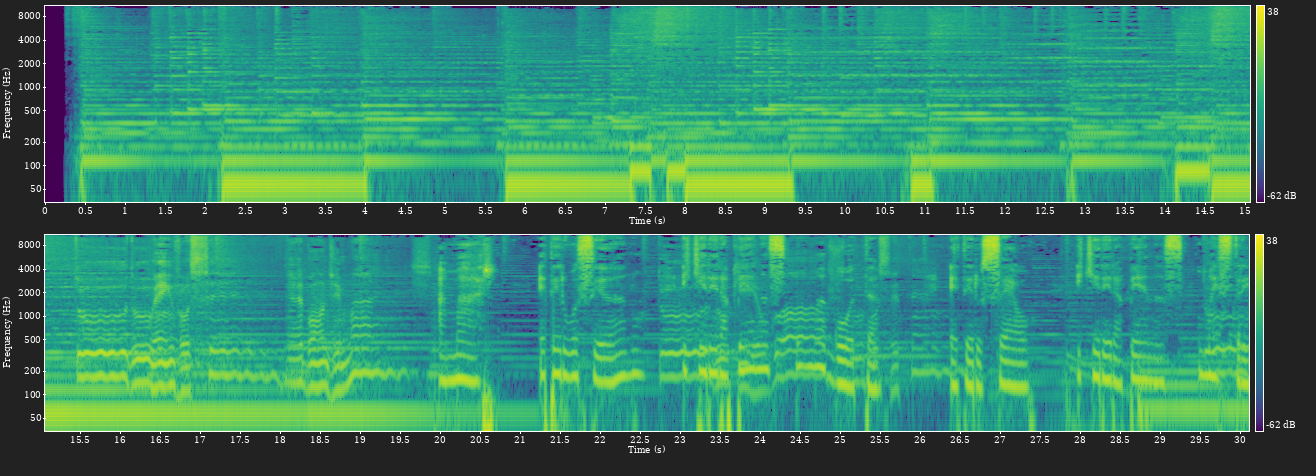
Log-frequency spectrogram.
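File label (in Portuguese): romantic poetry female, Telemensagens; Românticas; ROM POESIA FEM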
